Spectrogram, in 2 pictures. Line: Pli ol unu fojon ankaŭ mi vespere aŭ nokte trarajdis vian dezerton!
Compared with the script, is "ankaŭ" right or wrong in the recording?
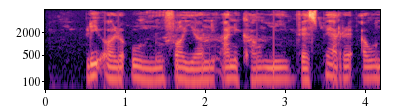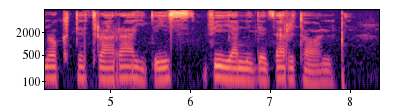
right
